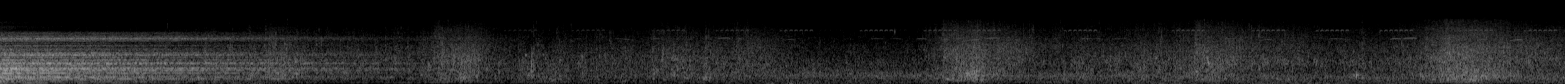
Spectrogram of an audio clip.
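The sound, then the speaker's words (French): Ocean waves wash onto a beach in slow, rhythmic surges, each swell rising into a broad hiss before receding. A steady tone and faint harmonic hum sit underneath, with no voices. “Toujours sur la plage, bercé par la rythmique des vagues.”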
